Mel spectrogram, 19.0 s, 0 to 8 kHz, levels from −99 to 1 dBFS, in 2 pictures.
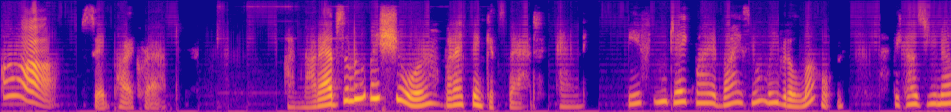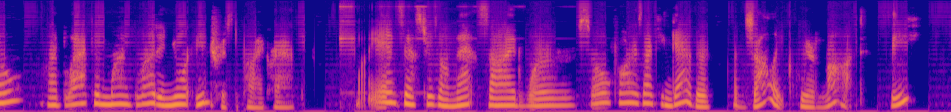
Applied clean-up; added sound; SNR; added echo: neural separator model SepFormer DNS4.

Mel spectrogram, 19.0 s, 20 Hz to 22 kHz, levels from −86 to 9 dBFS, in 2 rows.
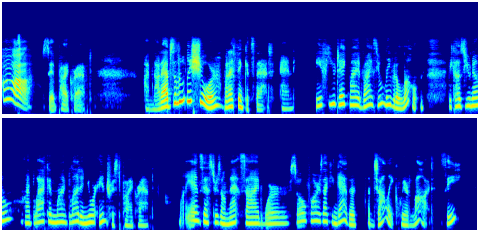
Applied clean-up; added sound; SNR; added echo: none; none; none; none.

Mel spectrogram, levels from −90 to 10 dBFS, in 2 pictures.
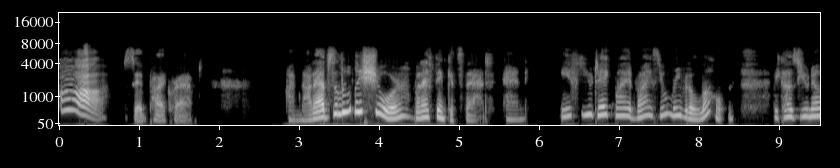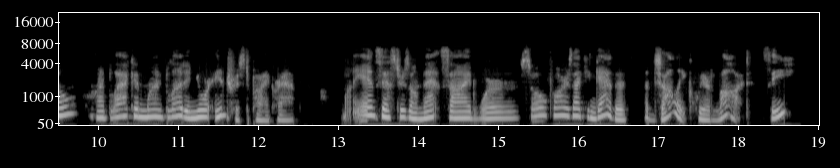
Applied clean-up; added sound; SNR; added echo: neural mask model Resemble Enhance denoiser.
